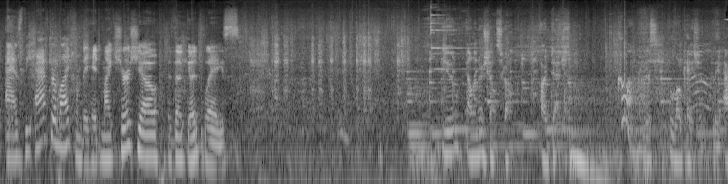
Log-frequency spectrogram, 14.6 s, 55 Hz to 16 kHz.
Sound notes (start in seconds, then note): 5.5 tram creaks; 8.2 upbeat music plays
